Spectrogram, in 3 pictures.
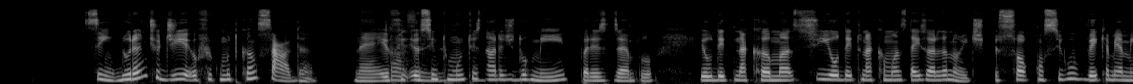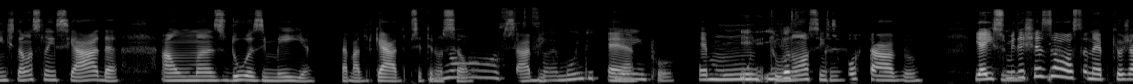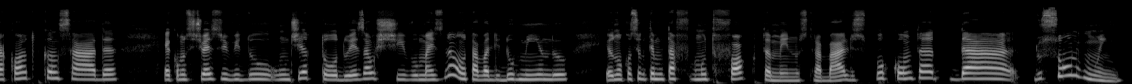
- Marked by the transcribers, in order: tapping
- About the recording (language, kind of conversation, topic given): Portuguese, advice, Quais pensamentos repetitivos ou ruminações estão impedindo você de dormir?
